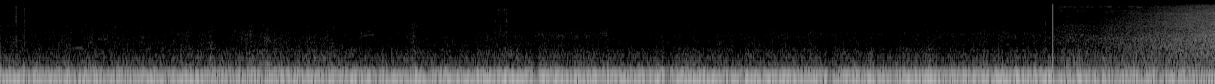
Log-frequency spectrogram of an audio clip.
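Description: Steady low rumble of wind buffeting and road noise on the microphone of a moving camera vehicle, with a single sharp click about eight seconds in and a hiss swelling near the end.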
